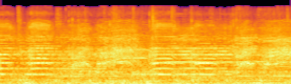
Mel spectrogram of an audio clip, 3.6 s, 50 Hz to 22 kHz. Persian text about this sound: حضور پرشور هواداران زن تیم گلگهر سیرجان و 100 دقیقه تشویق مردان در نخستین رقابت.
